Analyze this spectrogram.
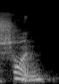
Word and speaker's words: schon: So for example, in German, the word schon, which means already, is pronounced schon.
